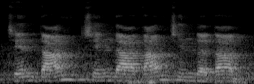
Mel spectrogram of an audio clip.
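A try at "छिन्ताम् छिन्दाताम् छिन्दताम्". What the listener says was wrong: बहुत सुंदर।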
